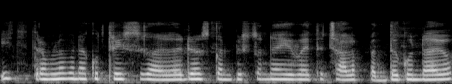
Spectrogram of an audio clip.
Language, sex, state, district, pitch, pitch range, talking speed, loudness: Telugu, female, Andhra Pradesh, Guntur, 235 Hz, 225-245 Hz, 145 wpm, -14 LUFS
